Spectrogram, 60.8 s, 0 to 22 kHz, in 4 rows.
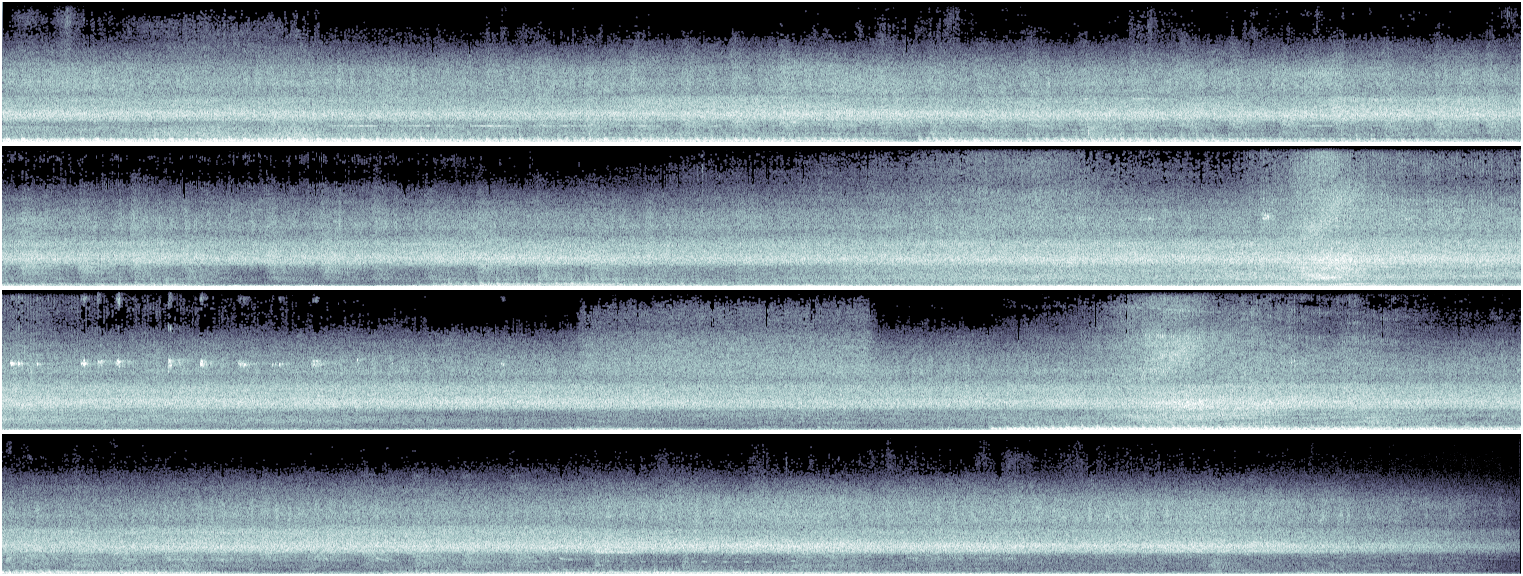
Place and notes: Sec., Zhongshan W. Rd., Xinwu Dist. - Viaduct construction
Viaduct construction, traffic sound, Cicada cry, birds sound
Taoyuan City, Taiwan, 26 July 2017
